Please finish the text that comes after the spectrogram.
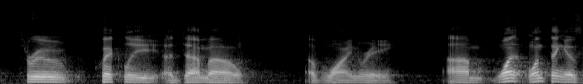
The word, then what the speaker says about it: Weinre: a nitobe employee pronounced Winer correctly it many I don't actually care in fact my my first real slide is uh is the pronunciation issue like like Winery not like weener but I don't really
